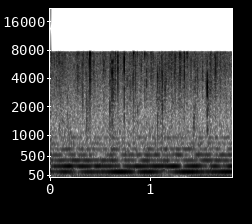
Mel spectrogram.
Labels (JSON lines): {"label": "biophony, midshipman", "recorder": "SoundTrap 500"}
